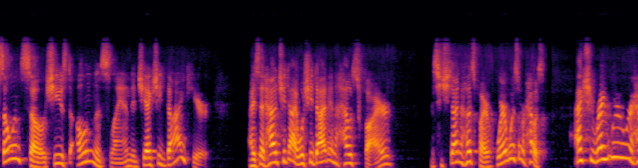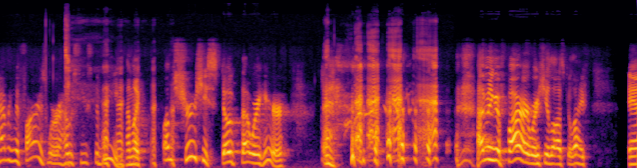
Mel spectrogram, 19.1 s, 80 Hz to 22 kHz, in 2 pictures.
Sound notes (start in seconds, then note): 14.4 both laughing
